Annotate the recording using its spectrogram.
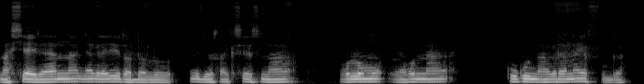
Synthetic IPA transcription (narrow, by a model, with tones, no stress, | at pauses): na˨si˦a˦˨i˨ɾa˨ja˦nːa˦n˦a˦ɡɾa˦si˦ɾa˨da˨lo˨a˦ŋɡe˦˨d͡ʒɔ˨sa˨ksɛ˦s̬na˨ | kʊ˦lɔ˦mɔ˦ja˨kʊ˦nːa˦ | ku˦ku˦na˨kɪ˨ɾa˦na˦e˦fu˨ɡa˨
